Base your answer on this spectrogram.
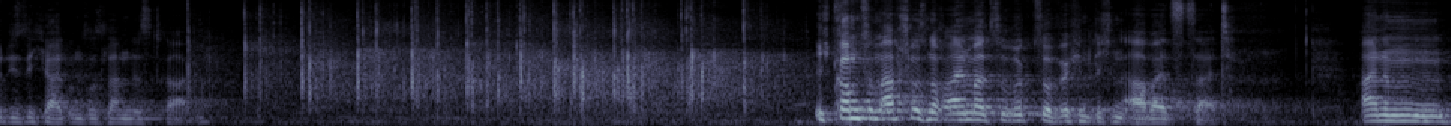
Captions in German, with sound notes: für die Sicherheit unseres Landes tragen. (Beifall) Ich komme zum Abschluss noch einmal zurück zur wöchentlichen Arbeitszeit.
